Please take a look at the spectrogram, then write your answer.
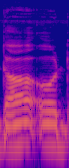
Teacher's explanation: डा और ढा जो है वो उत्क्षिप्त व्यंजन होते हैं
